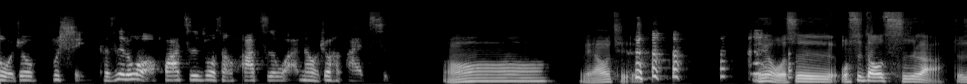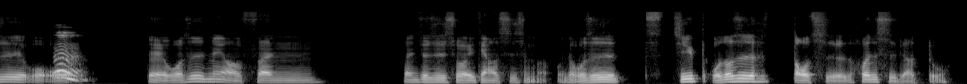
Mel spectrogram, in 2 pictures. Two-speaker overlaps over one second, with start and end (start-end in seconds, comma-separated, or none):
none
